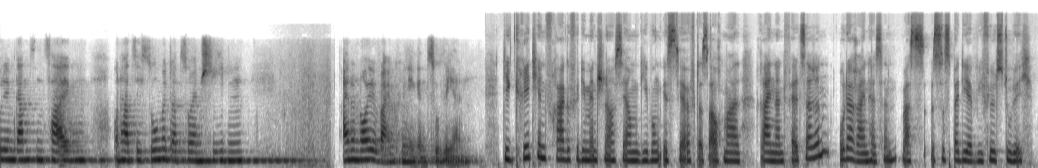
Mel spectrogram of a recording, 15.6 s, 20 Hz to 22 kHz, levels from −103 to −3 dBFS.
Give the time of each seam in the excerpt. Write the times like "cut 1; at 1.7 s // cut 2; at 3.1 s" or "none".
none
